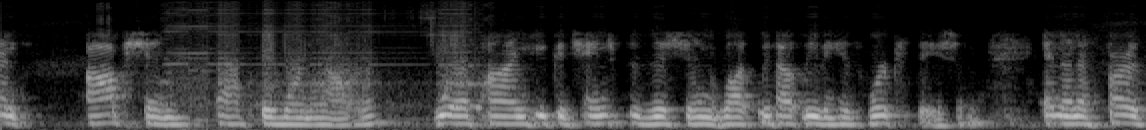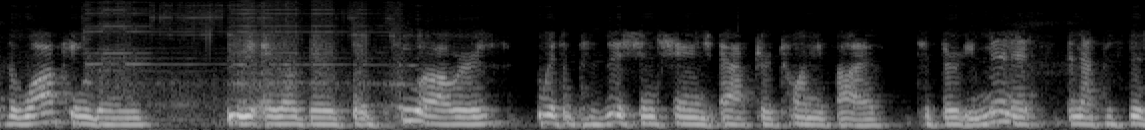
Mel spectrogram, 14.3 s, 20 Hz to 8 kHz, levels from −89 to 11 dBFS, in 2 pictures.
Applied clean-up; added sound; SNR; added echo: neural separator model SepFormer DNS4.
